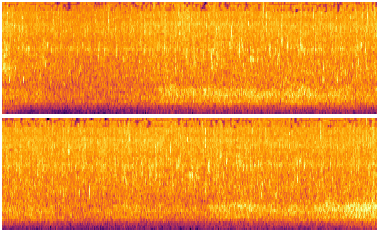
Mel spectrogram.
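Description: Flowing stream of water in a fantasy adventure game, a continuous soft rushing and trickling that swells slightly midway, steady and moderately faint with no voices.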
